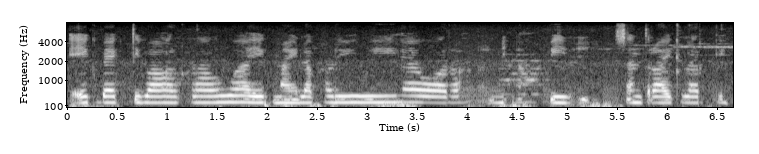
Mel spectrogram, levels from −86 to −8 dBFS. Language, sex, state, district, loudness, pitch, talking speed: Hindi, female, Chhattisgarh, Bilaspur, -15 LUFS, 210 Hz, 145 wpm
